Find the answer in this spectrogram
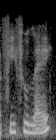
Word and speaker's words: fifolet: one of those is called the fifu um it's spelled like fifolet um okay but it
